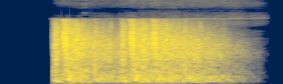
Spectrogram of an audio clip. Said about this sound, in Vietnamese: Tiếng nổ mạnh, thanh thế kinh người.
